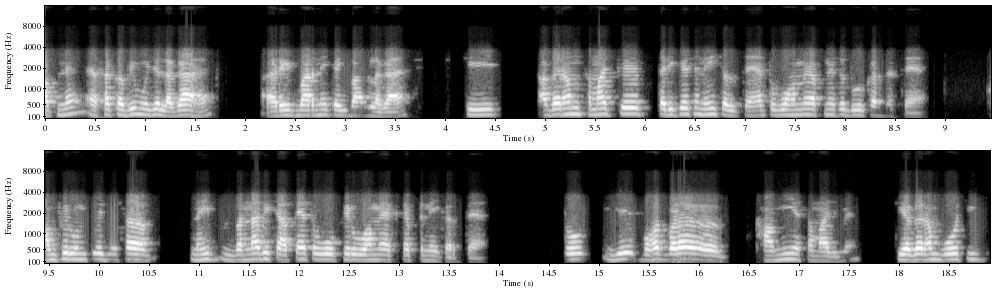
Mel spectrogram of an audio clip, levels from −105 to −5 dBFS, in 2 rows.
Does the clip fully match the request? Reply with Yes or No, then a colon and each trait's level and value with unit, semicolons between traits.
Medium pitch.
Yes: medium, 175 Hz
